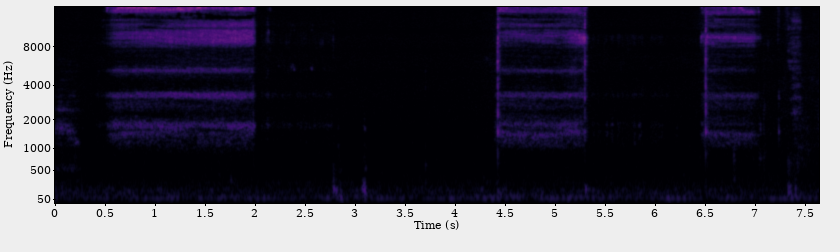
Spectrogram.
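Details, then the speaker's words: 1978 Honda Hobbit moped, cleaned carburetor reassembled, air blown through clean fuel line on inlet; short airy whistling bursts, then air shuts off when carb flipped: float needle and seat sealing correctly. "put a clean piece of fuel line on the inlet and blow through it you can feel air and you can hear air going into it now when you flip that over the air should shut off"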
